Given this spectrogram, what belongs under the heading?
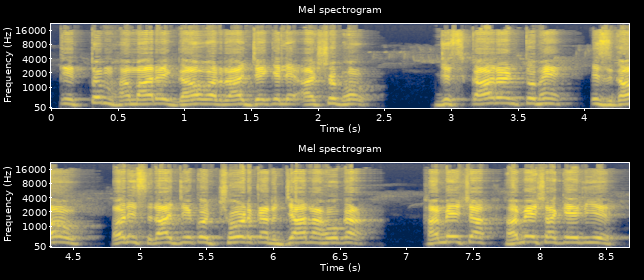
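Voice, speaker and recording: Man acting a high, sharp, cruel village headman. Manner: sneering, accusatory, blustering. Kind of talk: cartoon moral story voice acting.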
